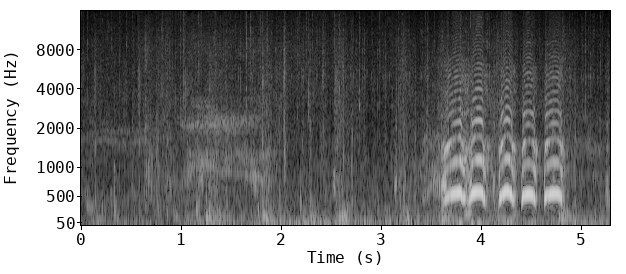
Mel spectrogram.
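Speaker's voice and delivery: very high-pitched repeated whoops; a string of high, frantic hoots; panicked whooping. Real, not acted. Injured, cornered in the game.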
